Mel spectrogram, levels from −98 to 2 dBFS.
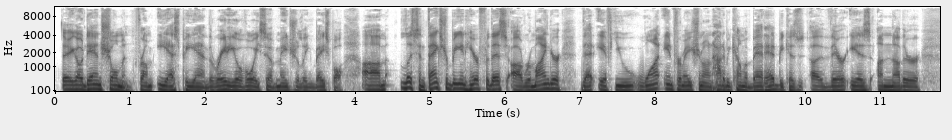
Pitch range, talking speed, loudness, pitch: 105-125 Hz, 205 wpm, -20 LUFS, 110 Hz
